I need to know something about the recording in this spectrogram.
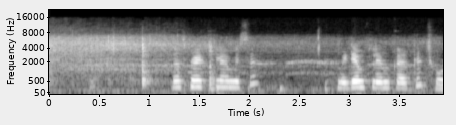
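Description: A metal lid clinks onto a pan.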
